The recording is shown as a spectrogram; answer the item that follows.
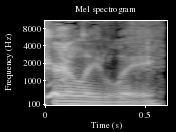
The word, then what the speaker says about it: Shirley Li: It's actually pronounced Shirley Lee.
